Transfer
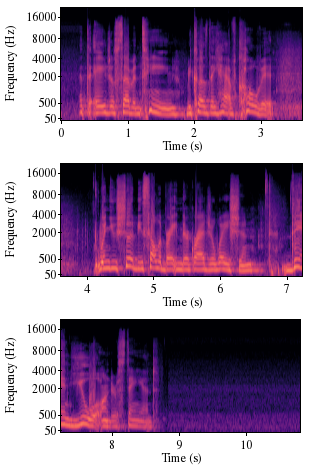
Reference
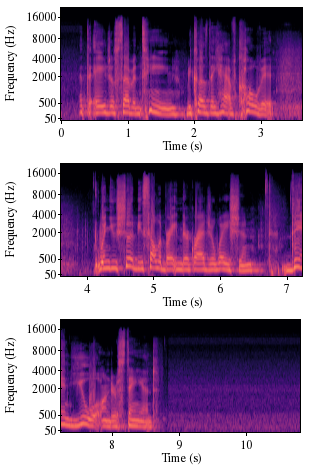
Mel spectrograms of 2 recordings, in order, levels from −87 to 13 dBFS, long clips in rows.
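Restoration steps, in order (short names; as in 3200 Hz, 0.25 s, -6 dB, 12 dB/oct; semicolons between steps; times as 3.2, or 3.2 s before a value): clip repair -9.5 dBFS; gain 0 dB, from 7.94 s +7.5 dB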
